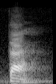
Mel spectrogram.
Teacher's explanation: Jadi, melafalkan huruf ta tidak menyentuhkan ujung lidah dengan gigi ataupun dengan langit-langit. Tetapi, huruf ta menyentuhkan ujung lisan kita dengan tempat tumbuhnya gigi atau disebut dengan gusi dua gigi seri bagian atas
